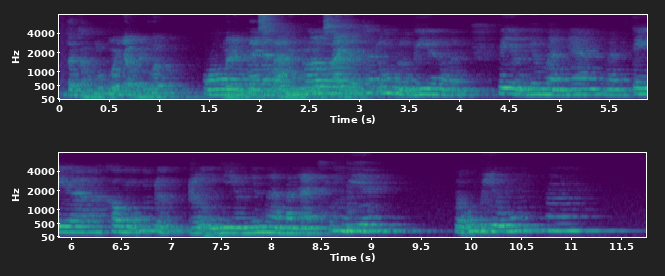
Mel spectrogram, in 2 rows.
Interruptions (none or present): present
